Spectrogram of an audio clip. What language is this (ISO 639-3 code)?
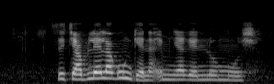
ssw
